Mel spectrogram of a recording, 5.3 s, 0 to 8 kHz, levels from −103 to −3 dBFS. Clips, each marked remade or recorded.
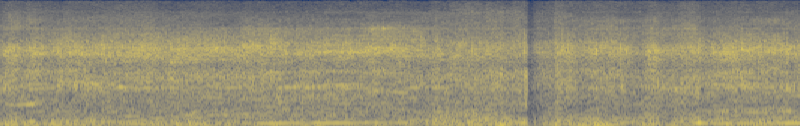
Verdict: remade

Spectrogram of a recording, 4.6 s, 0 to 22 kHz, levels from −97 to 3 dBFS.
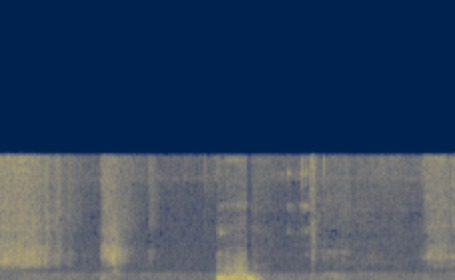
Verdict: recorded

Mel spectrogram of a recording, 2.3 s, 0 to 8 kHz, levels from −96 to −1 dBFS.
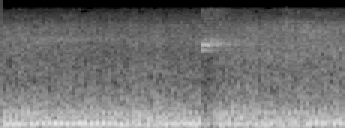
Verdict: recorded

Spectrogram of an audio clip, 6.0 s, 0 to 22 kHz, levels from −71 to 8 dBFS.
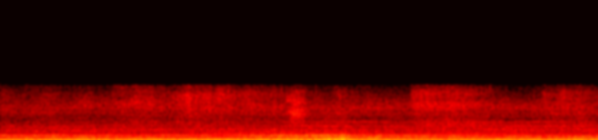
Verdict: remade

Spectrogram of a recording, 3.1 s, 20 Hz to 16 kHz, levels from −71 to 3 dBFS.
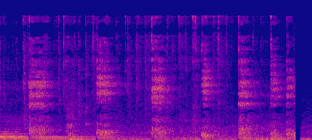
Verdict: remade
